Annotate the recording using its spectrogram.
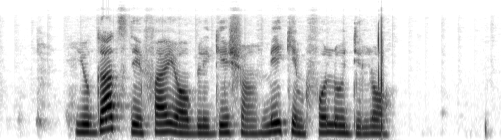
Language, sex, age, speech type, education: Nigerian Pidgin, female, 15-29, spontaneous, tertiary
